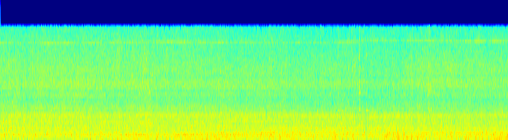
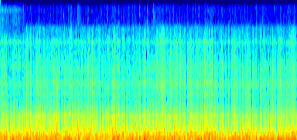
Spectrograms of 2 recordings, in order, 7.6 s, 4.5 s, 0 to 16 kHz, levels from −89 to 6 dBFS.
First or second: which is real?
first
